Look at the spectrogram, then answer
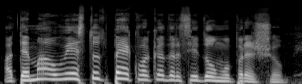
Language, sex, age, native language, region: Slovenian, male, 60+, Slovenian, Carinthia region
